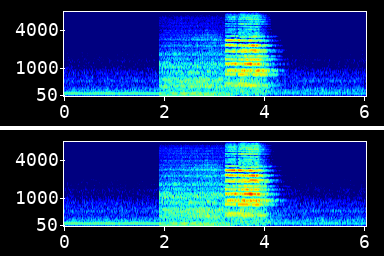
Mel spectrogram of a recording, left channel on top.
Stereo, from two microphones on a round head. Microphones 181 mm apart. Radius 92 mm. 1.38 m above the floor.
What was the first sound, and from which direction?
A car horn, 20° right (ahead or behind).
